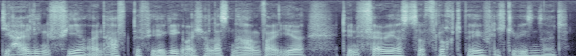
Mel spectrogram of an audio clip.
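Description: Fearful frontier settler, urgent warnings, read by a man, dark dry voice. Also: lowish voice, a little fast, gravelly, no room sound. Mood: anxious.

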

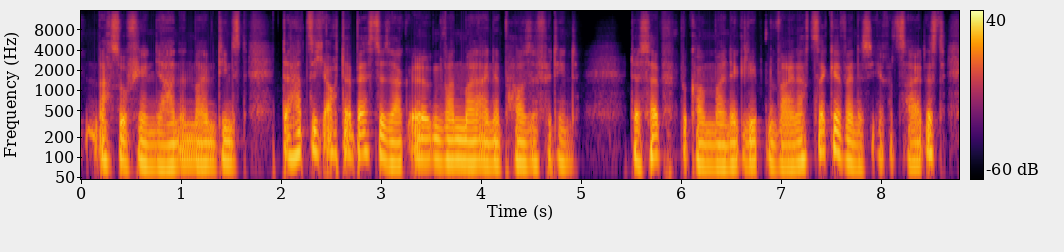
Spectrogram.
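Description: Man reading as a deep, jovial old Santa Claus. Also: creaky, no room sound, studio quality. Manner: jovial, warmly explaining. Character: jolly old male Santa Claus, cheerful and kindly. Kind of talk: storybook reading.

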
